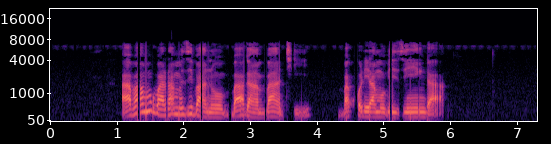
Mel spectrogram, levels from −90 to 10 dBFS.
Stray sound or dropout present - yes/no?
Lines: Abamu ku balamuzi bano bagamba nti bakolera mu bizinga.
no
